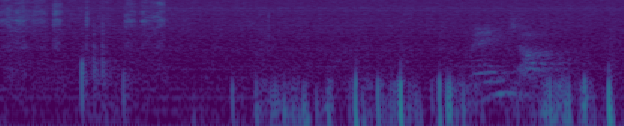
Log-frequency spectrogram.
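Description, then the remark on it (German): Pen or marker scratching and tapping quickly across a surface as someone notes down words called out by a group, a run of short strokes, with faint voices murmuring in the background. “Darf ich ein paar von diesen Wörtern, die euch in den Sinn kommen, hören und ich würde es hier notieren.”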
